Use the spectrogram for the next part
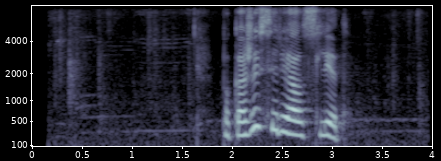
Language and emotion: Russian, neutral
